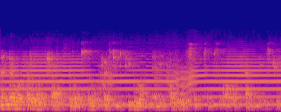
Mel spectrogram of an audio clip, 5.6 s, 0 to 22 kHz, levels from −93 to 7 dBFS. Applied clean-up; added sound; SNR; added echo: none; Trumpet; 2 dB; reverberation time 0.8 s.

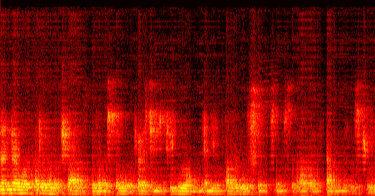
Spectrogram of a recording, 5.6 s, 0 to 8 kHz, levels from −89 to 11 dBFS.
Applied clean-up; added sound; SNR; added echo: neural separator model SepFormer DNS4.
